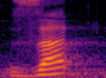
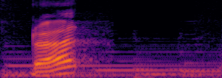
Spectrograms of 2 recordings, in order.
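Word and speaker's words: rất: In the north, it's pronounced zat, while in the south, it's pronounced rat.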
